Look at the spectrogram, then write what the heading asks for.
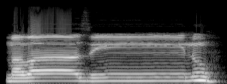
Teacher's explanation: ہا کی آواز آئے گی لیکن الٹا پیش نہیں پڑا جائے گا کیونکہ ہا ساکن ہو گیا ، جس طرح یہ یا ساکن اس طرح ہا بھی ساکن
